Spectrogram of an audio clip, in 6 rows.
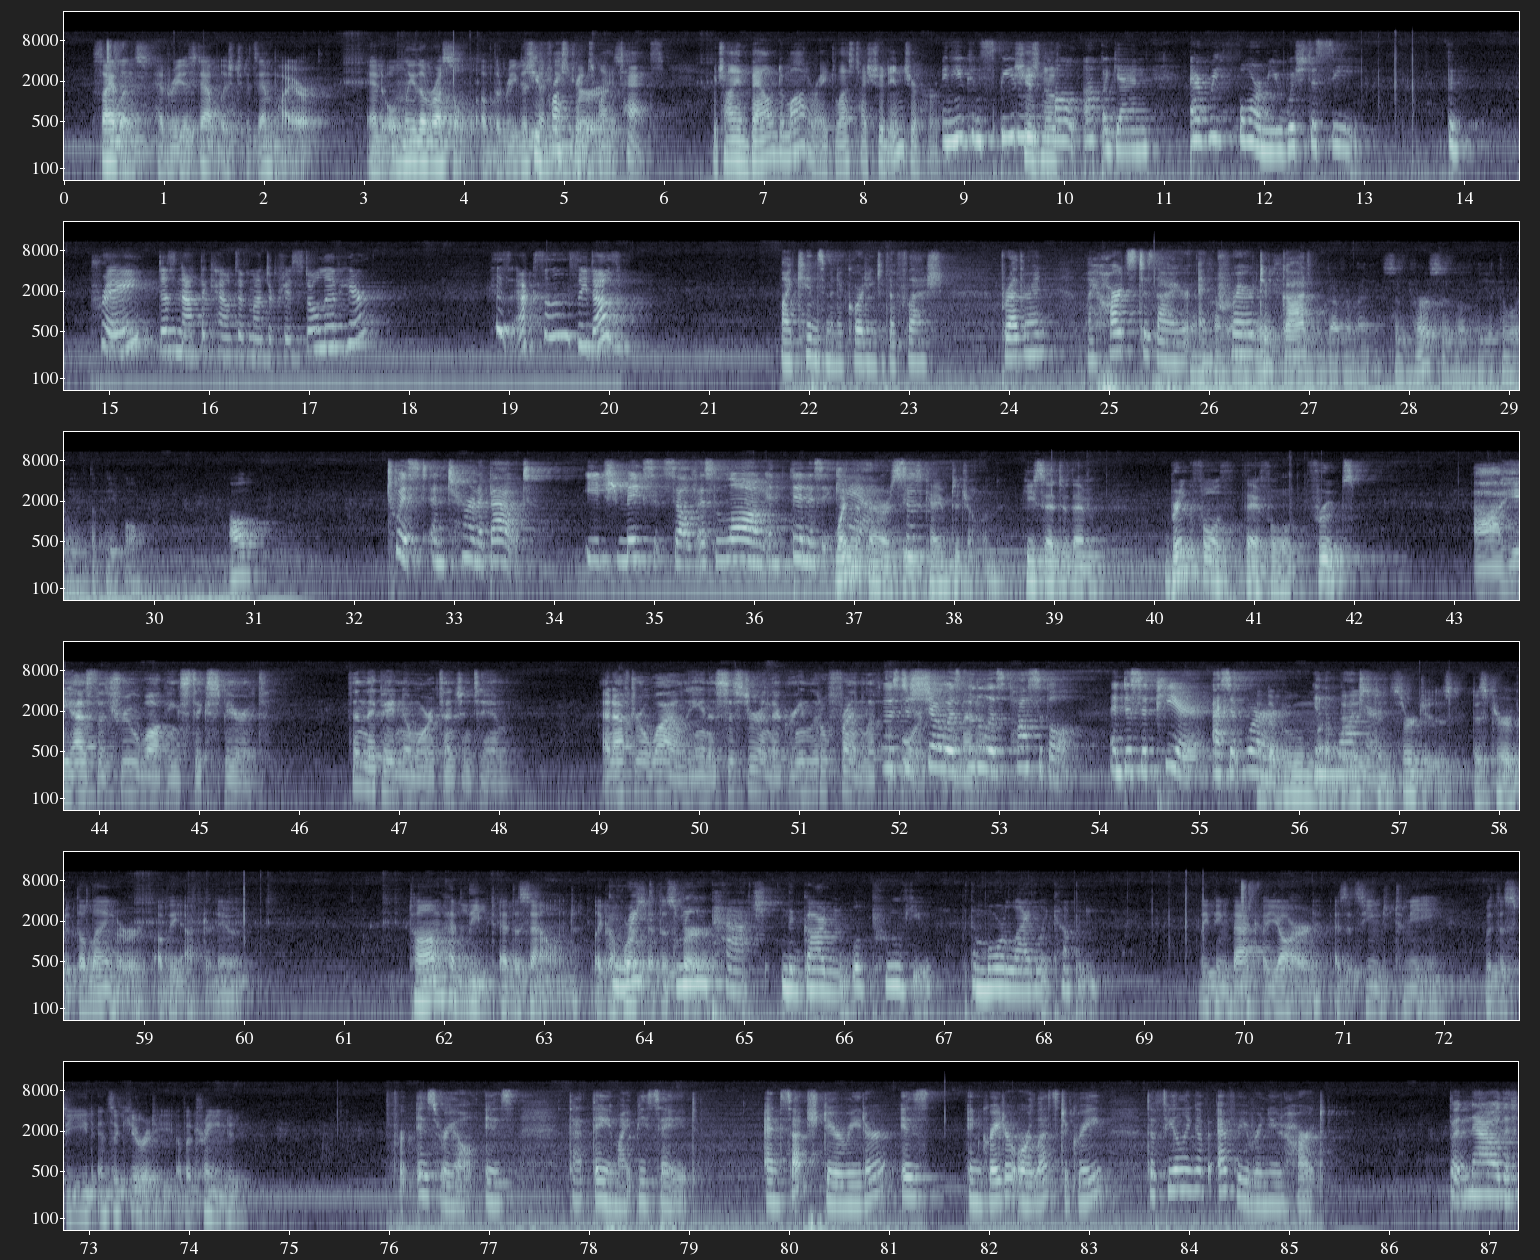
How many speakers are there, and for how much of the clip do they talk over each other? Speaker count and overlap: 9, about 9%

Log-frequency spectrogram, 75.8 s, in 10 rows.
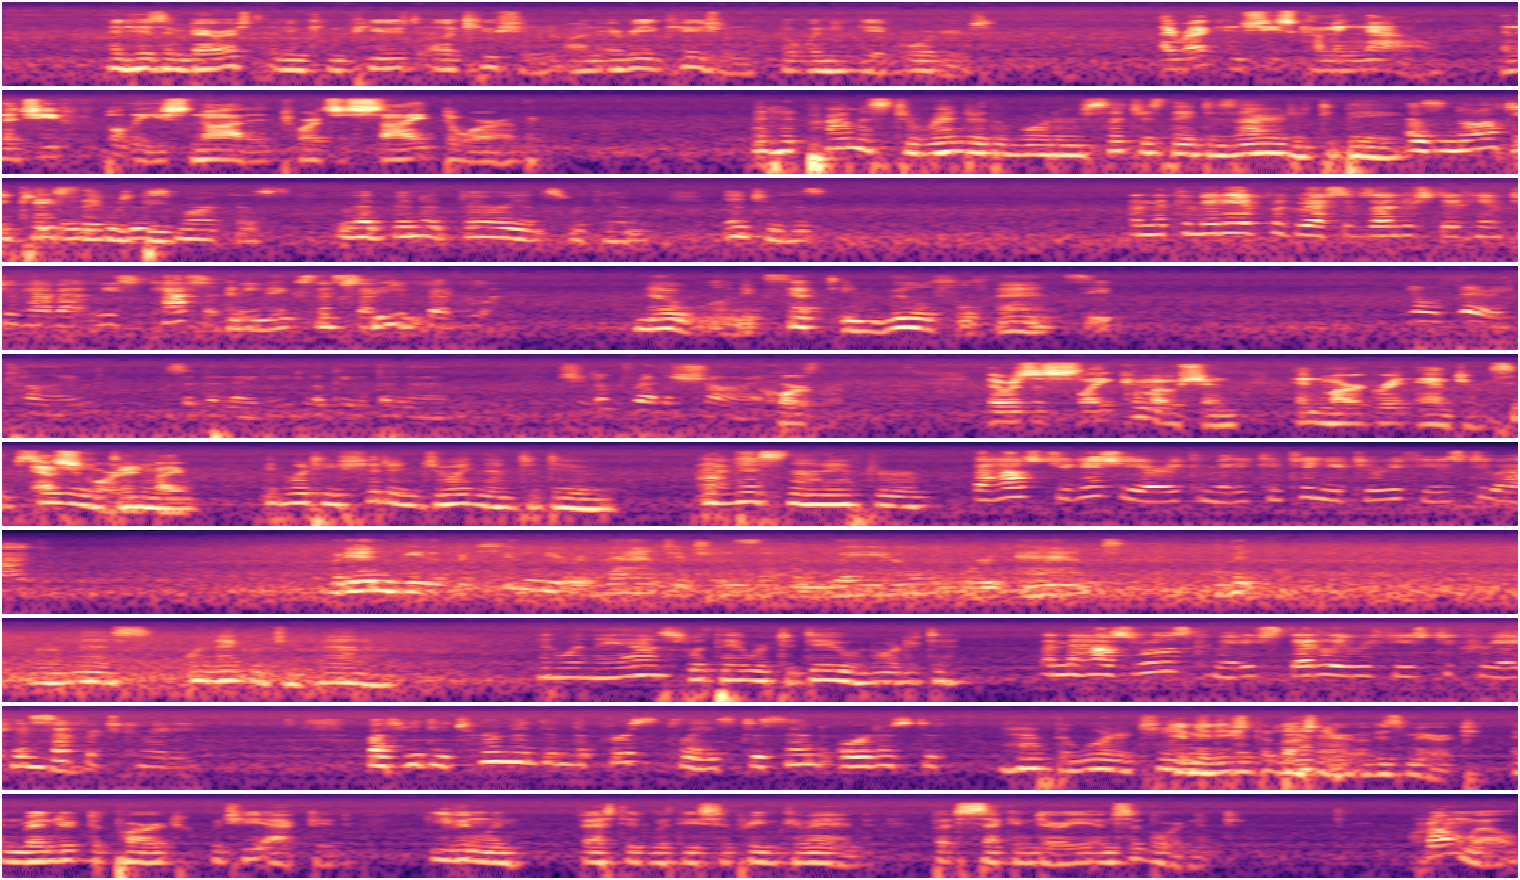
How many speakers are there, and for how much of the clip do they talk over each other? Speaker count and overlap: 7, about 10%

